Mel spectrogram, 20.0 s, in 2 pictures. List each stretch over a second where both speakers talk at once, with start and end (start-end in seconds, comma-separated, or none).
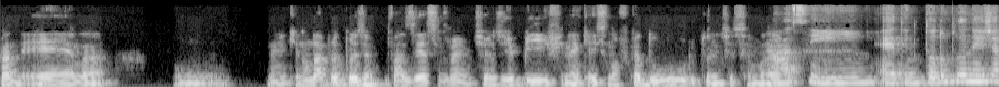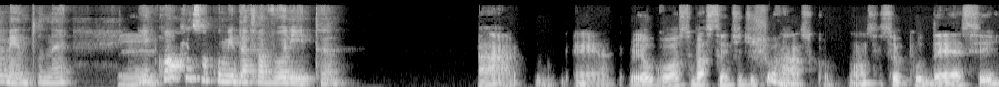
none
